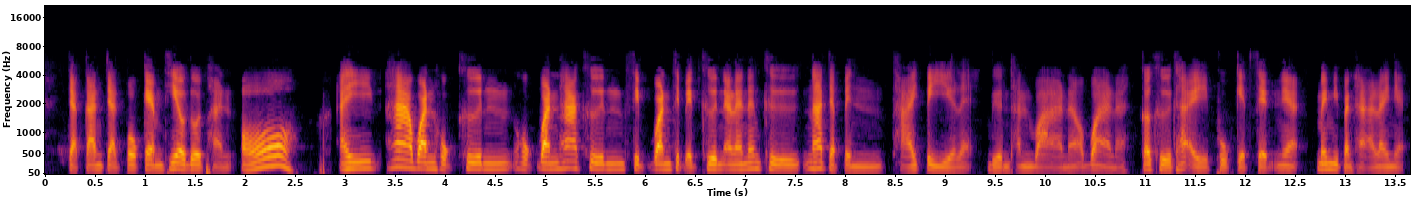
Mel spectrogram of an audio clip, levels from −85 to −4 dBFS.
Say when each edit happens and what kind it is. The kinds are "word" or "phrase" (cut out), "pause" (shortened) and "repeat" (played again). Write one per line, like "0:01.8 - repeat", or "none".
0:01.9 - pause
0:02.9 - pause
0:03.4 - pause
0:09.4 - pause
0:10.9 - pause
0:12.6 - pause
